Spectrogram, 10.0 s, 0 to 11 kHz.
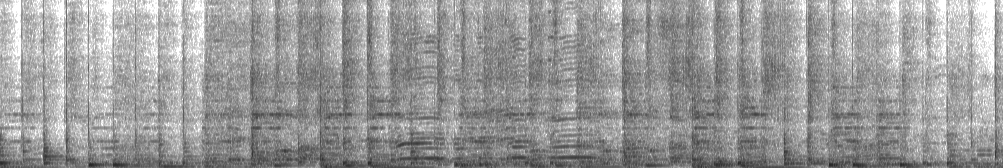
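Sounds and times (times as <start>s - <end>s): bass line: 0.0s - 10.0s
conga drums: 0.0s - 10.0s
salsa music: 0.0s - 10.0s.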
